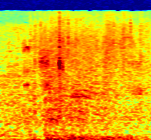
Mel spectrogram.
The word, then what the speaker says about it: Munich: I'm calling it Munchie, even though it's pronounced Munich.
